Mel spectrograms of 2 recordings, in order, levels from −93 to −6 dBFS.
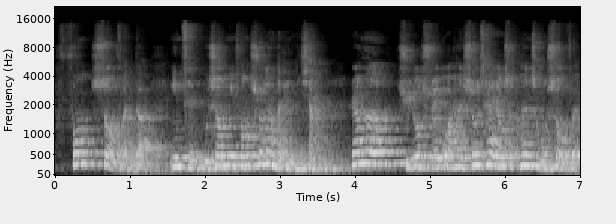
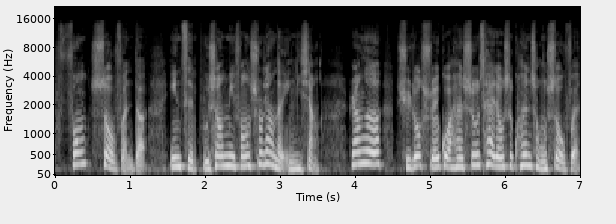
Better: second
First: off-mic speech; far // room echo; noticeable; dies away in 1.2 s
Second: none

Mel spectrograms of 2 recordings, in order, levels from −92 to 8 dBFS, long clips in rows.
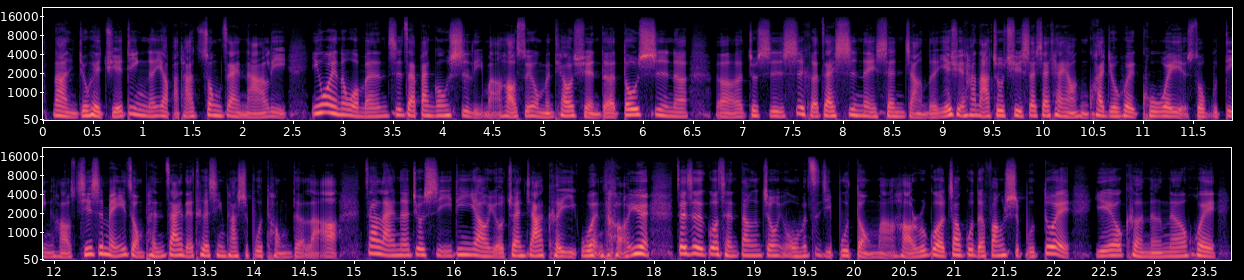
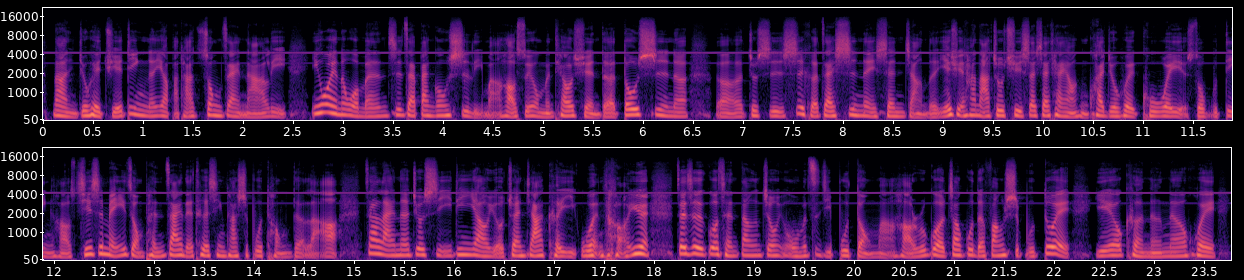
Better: first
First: none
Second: high-pitched whine; faint; throughout; 4 kHz, 25 dB below the speech

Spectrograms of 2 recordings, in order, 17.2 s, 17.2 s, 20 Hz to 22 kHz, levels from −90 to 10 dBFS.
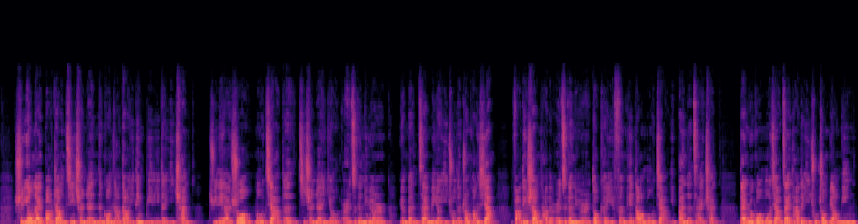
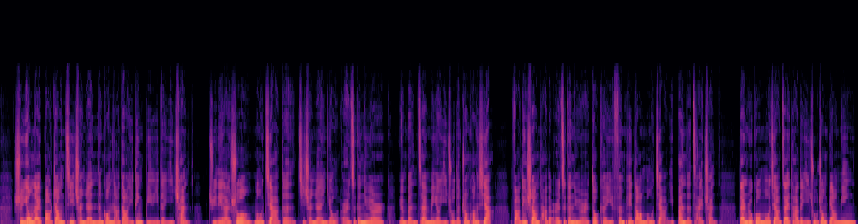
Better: second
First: off-mic speech; far // room echo; very slight; dies away in 0.2 s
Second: none

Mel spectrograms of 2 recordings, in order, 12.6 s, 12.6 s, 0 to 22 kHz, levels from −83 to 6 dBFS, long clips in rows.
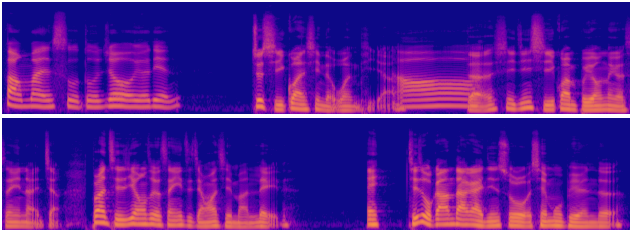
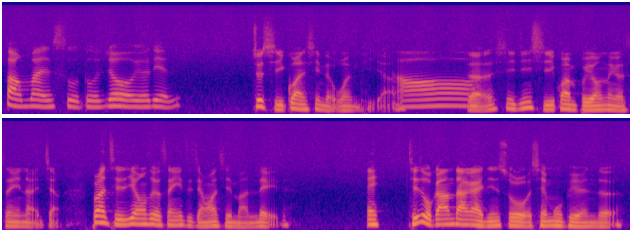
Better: first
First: none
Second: hiss; noticeable; throughout; 15 dB below the speech

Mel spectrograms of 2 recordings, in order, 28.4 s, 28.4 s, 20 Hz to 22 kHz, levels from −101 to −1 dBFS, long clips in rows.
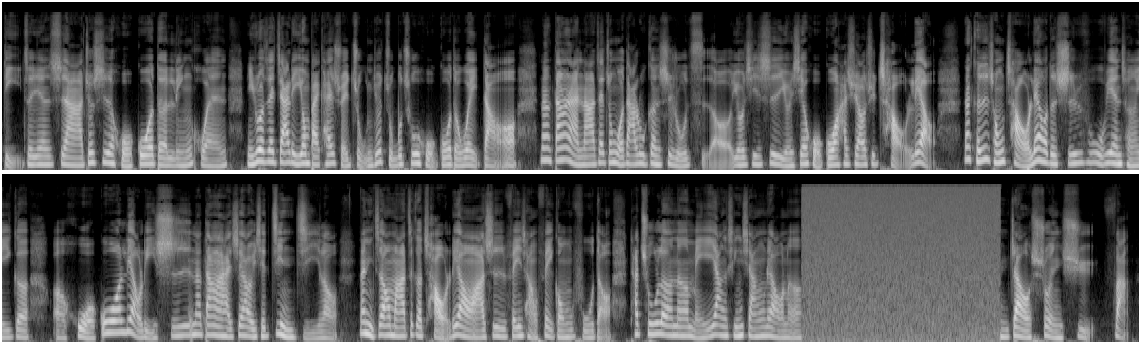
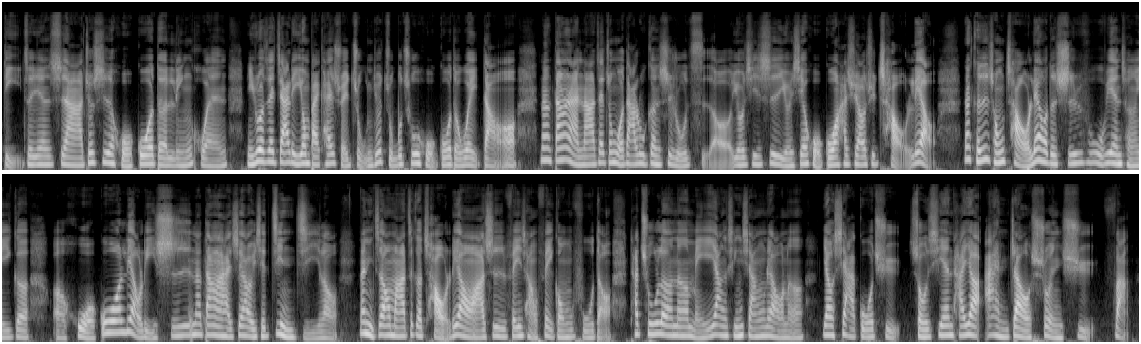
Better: second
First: audio cutting out; filled with static; at 24 s for 2.5 s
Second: none

